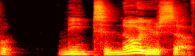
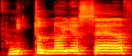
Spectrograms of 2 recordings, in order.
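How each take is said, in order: First: The vowel in 'to' is reduced to a schwa. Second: The T is strong and the vowel is full. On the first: The speaker calls it right. "She probably could turn that more into a schwa" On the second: The speaker calls it wrong. "that's a little bit strong, like on the T's"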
